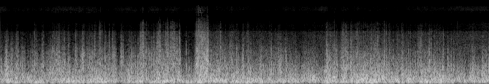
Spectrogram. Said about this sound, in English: Look how windy it is, guys. Look at my fishing rod. That thing's gonna take off, man.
